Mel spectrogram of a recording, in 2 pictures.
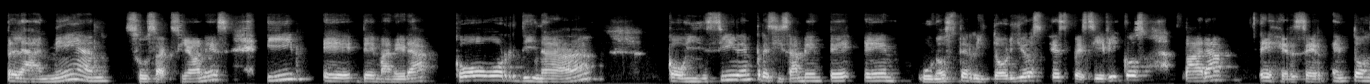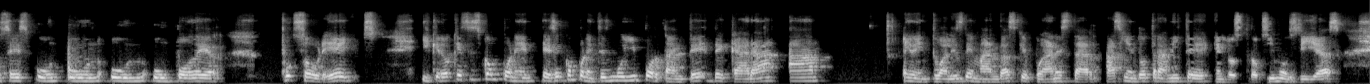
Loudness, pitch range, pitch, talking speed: -14 LUFS, 145-205 Hz, 165 Hz, 110 wpm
